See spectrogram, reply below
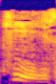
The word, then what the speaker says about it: cay: There are about 700 islands, or keys, as they call them. Small islands are called keys. That's spelled C-A-Y.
